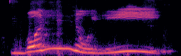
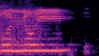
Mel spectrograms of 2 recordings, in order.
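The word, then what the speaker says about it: bonne nuit: Bonnui. Bonnui. Ending letter T will be silent. Ending letter T will be silent here. Bonnui. Kaise say Bonnui?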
